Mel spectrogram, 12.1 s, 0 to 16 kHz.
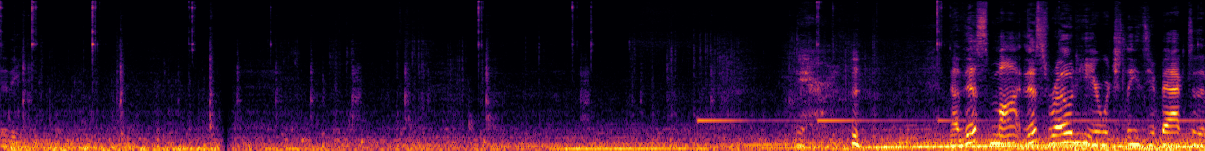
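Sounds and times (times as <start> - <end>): light clicks and rattles: 0.0 - 7.0
car cabin low rumble: 0.0 - 12.0.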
